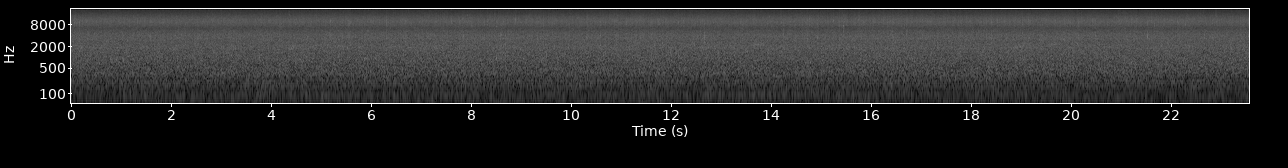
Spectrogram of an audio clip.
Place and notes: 埔里鎮桃米溪, Puli Township - Stream sound
Stream sound, Bird sounds
Zoom H2n MS+XY
26 March, 07:13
